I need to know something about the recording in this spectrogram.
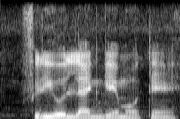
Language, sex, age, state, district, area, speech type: Hindi, male, 18-30, Madhya Pradesh, Jabalpur, urban, spontaneous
